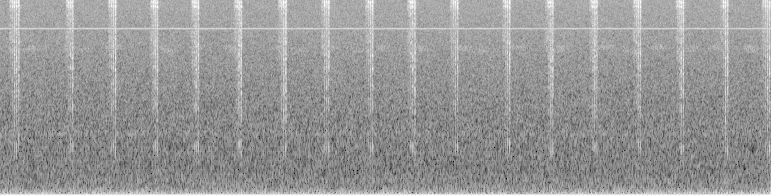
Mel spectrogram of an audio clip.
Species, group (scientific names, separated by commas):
Pterolepis spoliata, Orthoptera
